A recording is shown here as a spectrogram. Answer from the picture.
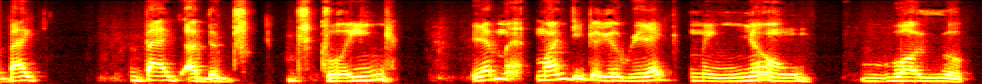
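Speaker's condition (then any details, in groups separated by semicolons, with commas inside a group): Cerebral palsy with speech impediment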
